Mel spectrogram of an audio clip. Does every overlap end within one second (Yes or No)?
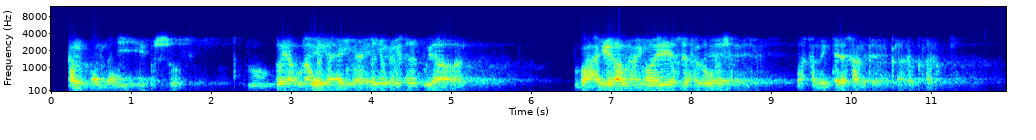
No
